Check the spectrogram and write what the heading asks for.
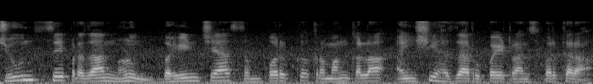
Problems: constant background noise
